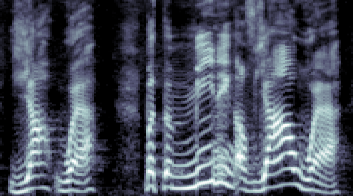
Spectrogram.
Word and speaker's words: Yahweh: And we know that God revealed to Moses that His name was Yud-Heh-Vav-Heh, often pronounced Yahweh.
